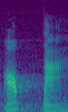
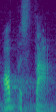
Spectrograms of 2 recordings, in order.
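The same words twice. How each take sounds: First: "opta" with the s dropped; as pronounced. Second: "Obsta" with the full p-s-t cluster; higher "Obsta", hissing the s before t; as written. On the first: Teacher shows how it is read, simplified "opta". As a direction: go from p straight to t in "opta". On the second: Teacher shows the written form, every consonant in "Obsta". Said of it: "Obsta itu ya tulisannya". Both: Shown as a demonstration.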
